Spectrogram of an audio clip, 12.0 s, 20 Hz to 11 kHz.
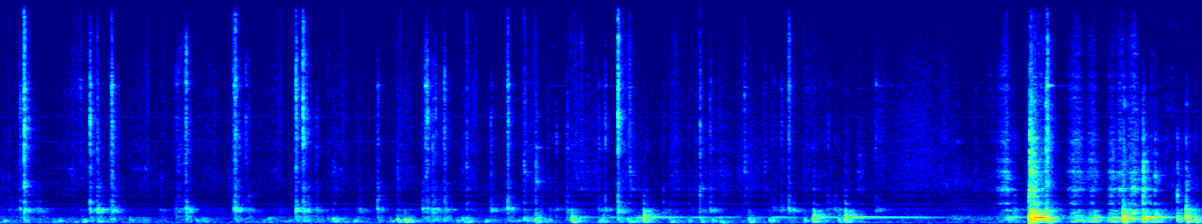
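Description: Threaded T-handle center bolt of a transmission pump puller being turned against the input shaft, a run of small metallic clicks and scraping rubs as the Ford E4OD/4R100 pump is drawn up out of the case. A steady squeak sounds for a few seconds midway, and a louder metal clatter comes near the end as the tool is handled.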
